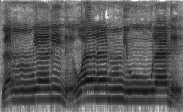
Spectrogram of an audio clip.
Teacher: Yalid itu dalnya dipantulkan dengan ringan. Yulad dipantulkan dengan kuat.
